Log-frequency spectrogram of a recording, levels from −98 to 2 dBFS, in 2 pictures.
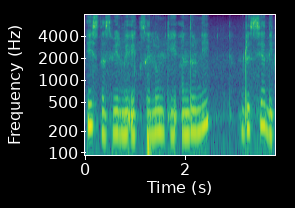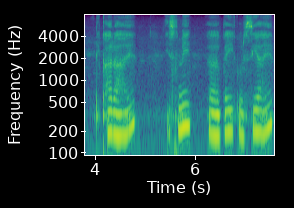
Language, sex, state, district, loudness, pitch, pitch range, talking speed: Hindi, female, Arunachal Pradesh, Lower Dibang Valley, -16 LUFS, 190 Hz, 175-210 Hz, 140 wpm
